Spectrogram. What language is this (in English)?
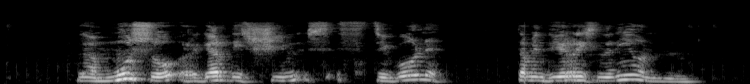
Esperanto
